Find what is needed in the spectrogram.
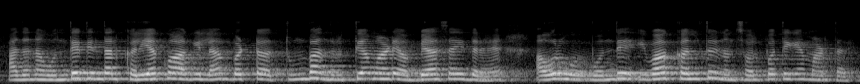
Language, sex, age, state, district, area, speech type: Kannada, female, 18-30, Karnataka, Hassan, rural, spontaneous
